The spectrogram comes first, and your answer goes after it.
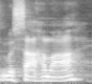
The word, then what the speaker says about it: Musahama: What is Musahama? Am I saying it right? And tell me about the progress so far. So you're saying it right. So Musahama means loosely contribution, and it is the PIF's local content program.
